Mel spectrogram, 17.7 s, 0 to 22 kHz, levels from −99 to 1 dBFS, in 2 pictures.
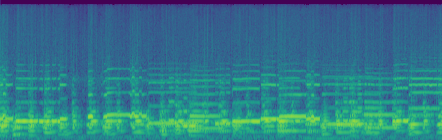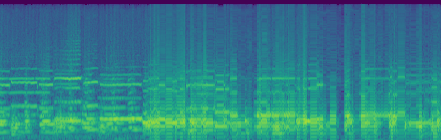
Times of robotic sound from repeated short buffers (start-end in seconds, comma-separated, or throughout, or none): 11.84-17.67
